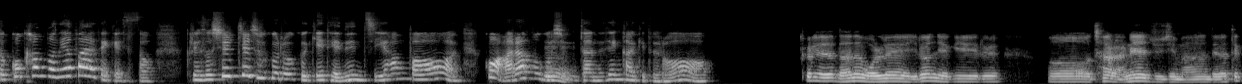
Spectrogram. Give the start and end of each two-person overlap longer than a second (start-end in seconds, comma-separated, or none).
none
